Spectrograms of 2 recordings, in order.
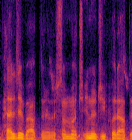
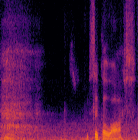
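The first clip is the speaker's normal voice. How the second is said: slow, much softer, heavy and worn out; weary sigh; 4 semitones lower, 8 dB quieter, much slower than usual. Real, not acted. Tired of friends dying, a slow soft sigh. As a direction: let it sag out on a sigh.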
